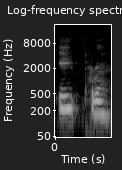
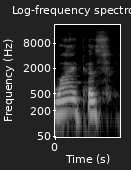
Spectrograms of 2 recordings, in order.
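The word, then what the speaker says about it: Ypres: to majoraca because they thought they had to pronounce the j yeah times have rolled on though since then yeah it's like eepre into you know in the war um my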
